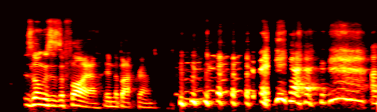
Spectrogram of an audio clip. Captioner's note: laughs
